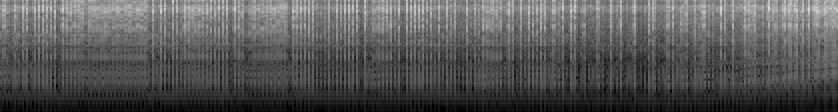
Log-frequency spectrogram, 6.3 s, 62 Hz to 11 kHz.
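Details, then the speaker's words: Saito FA-100T twin model engine, brand new customer engine on test stand during break-in runs, restarted warm without priming or choking; crisp, even rapid firing with steady rising note, no misses or sputter; normal running. "So this engine is spectacular, and it's unfortunate that you guys that are watching this video aren't here, because the video just doesn't do it justice"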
